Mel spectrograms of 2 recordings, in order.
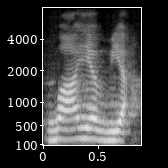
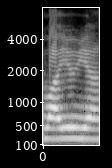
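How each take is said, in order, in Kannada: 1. 'vaay' ನಂತರದ ಸ್ವರ a ಆಗಿದೆ. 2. 'vaay' ನಂತರದ ಸ್ವರ u ಆಗಿದೆ. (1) "ಅದು ಸರಿಯಾದ ಪದ ವಾಯವ್ಯ" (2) "ವಾಯುವ್ಯ ಅಲ್ಲ"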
